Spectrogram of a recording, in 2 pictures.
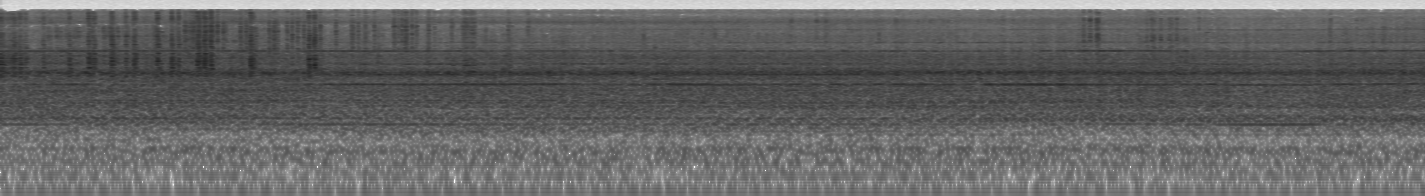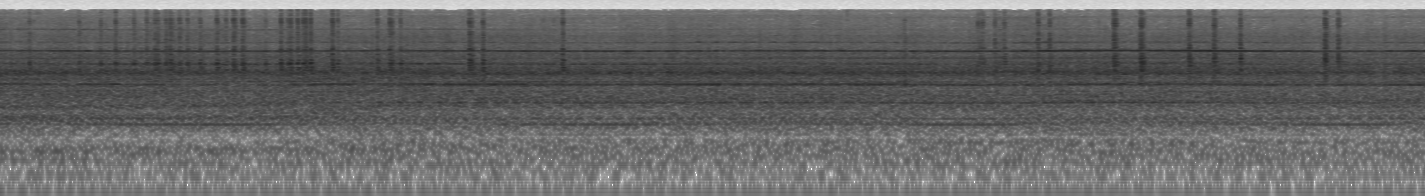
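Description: Two diesel-electric locomotives, a BL class and a G class, rolling slowly past at low speed with their engines running steadily. Their engines carry a few steady whining tones, and wheel-on-rail clicks come now and then.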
